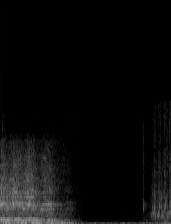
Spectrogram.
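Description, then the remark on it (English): A voice imitates a horse's neigh, a loud, wavering whinny lasting under a second, followed by a brief pause and then a shorter breathy snort-like burst. “jump on my horse and let's go for a ride.”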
